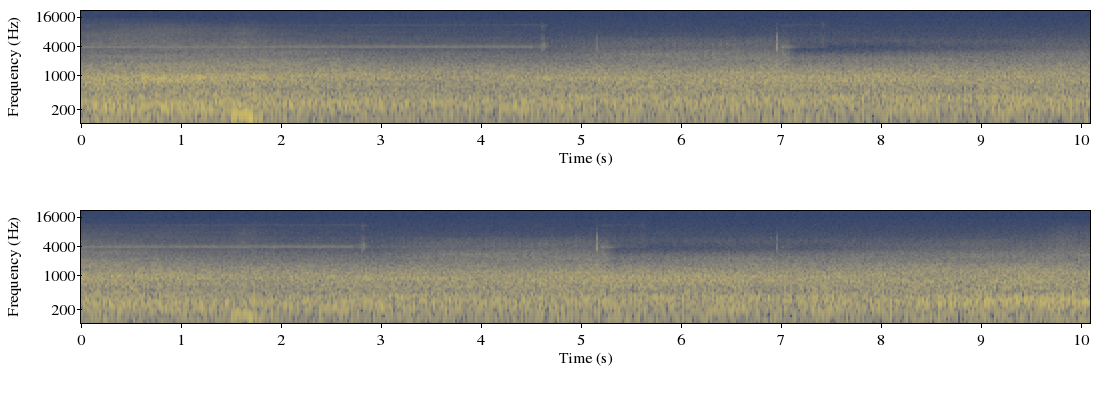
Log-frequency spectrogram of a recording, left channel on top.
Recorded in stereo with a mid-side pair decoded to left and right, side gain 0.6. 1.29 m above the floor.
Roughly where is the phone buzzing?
Ahead left.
